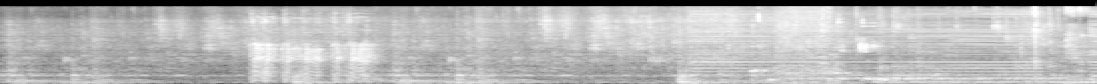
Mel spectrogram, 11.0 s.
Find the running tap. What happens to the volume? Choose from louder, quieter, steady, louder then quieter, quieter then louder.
louder.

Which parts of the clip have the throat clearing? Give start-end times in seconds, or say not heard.
2.5-3.8, 7.5-9.4.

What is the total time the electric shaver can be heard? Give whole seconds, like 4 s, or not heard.
4 s.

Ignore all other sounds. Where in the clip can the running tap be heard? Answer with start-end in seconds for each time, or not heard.
0.0-10.9.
